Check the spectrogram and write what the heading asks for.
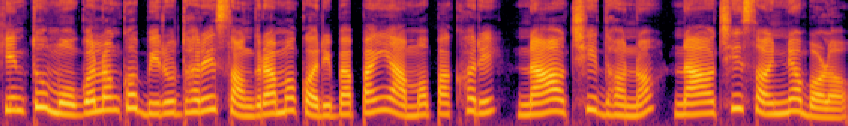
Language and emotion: Odia, neutral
